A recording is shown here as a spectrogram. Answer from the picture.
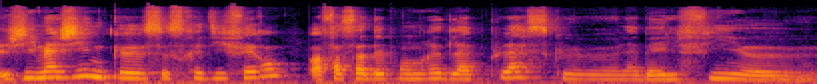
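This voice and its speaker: A woman speaks at a fairly slow pace with a fairly high pitch and ordinary pitch variation. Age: 50s. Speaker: grandmother. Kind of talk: testimony. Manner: halting.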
